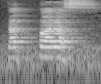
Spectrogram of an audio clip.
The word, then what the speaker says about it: तत्परः: और विसर्ग के बाद श, श या स आता है, तो विसर्ग का उच्चारण आधा श, श या स होता है। तो ये कैसा होगा? तत्परस, तत्परस संयतेन्द्रियः।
